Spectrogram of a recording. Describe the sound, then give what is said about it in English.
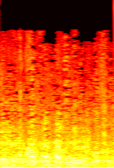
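A steady, dense murmur of many voices talking at once, with no single voice standing out, holding at an even, fairly loud level throughout. “That's a hot crowd, man.”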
